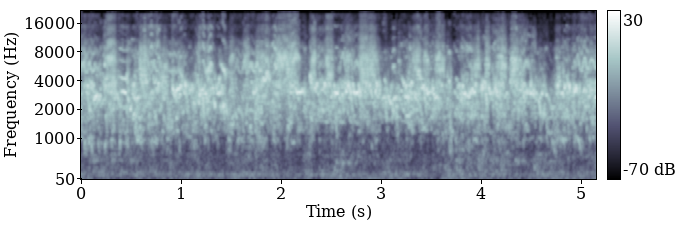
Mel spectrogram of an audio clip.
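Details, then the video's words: Breeding pairs of budgerigars chirping together in a dense, continuous chorus of high, twittering and warbling notes with occasional short squeaks, steady and busy throughout. "Budgies parrot chirping sounds | breeding pairs"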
